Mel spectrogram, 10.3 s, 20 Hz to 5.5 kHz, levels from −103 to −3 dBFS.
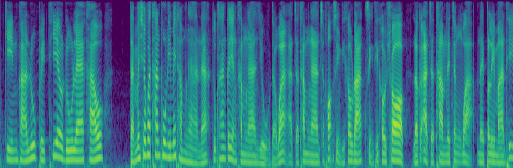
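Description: No technical faults can be heard anywhere in the recording. The speech runs without any break, jump or disturbance to mark.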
